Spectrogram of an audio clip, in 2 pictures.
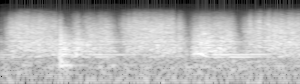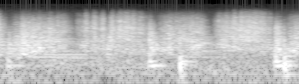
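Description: Two-man pit saw (Dielsäge) ripping a squared oak log lengthwise: a steady rhythm of sawing strokes, a little over one a second, with the blade already running fully in the cut. The saw cuts on the downstroke and is only repositioned on the lift.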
